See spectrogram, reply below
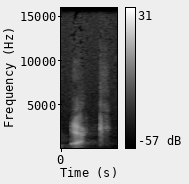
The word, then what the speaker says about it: ek: And the prefix is the word ek. Kind of like an EK or EC, if you want a hard C.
